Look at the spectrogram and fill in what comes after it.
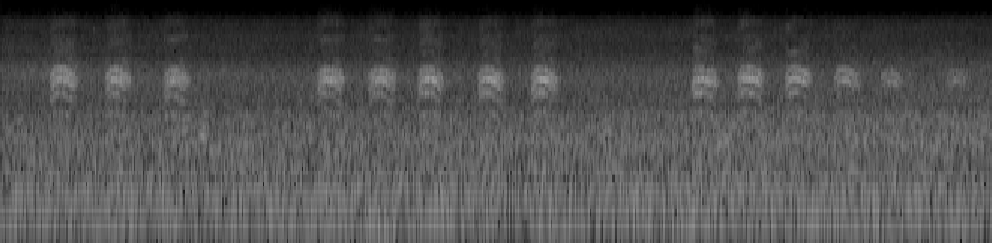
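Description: A bird calling in three runs of short, evenly spaced calls, about one and a half a second, the last run fading away, over a steady rushing noise.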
